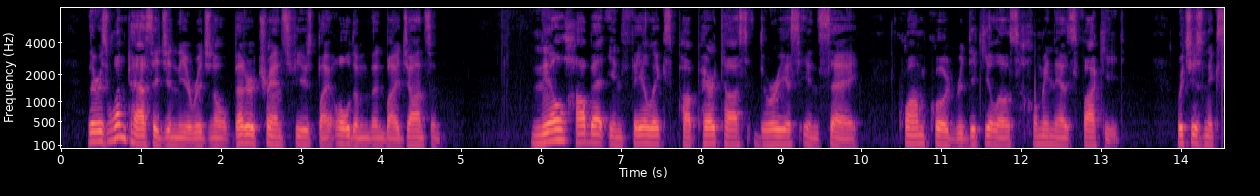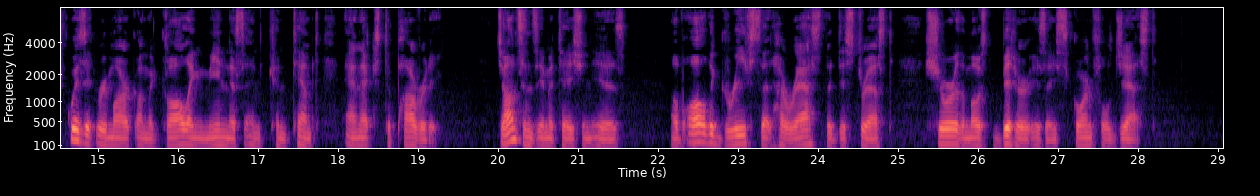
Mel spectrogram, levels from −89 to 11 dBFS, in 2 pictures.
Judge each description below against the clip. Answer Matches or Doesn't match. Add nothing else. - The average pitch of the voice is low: Matches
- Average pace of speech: Doesn't match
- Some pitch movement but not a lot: Matches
